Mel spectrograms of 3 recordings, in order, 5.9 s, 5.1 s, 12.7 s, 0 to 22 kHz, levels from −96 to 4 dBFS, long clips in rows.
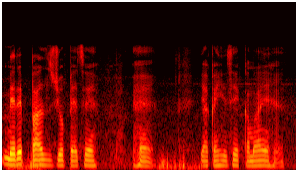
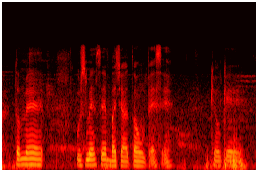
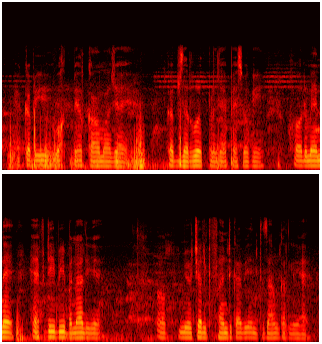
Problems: constant background noise, low volume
